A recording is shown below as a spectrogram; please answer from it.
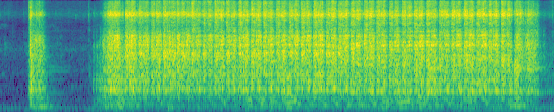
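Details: Maruti Omni MPFI without immobilizer, crank but no start: starter spins at an even, rasping pace for about five seconds but the engine never fires.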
